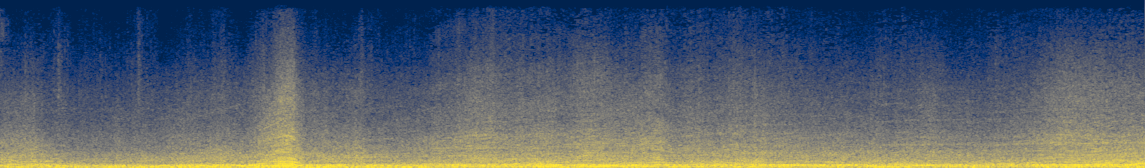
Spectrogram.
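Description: A pack of iRacing race cars on a warm-up lap at Sonoma rumbles steadily behind a pace car, a dense continuous engine drone with slight revving swells, no talk.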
